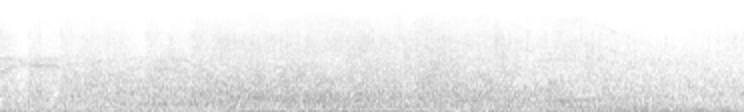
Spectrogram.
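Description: An explosion roars and rumbles.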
